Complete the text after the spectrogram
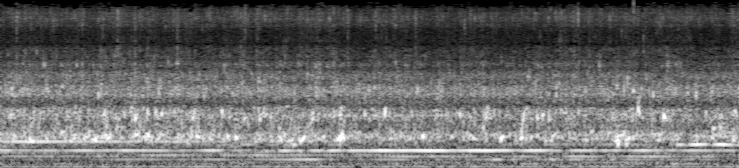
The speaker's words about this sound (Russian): И вы слышите, что где-то невдалеке мощный водяной поток. Вы идете к водопаду.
